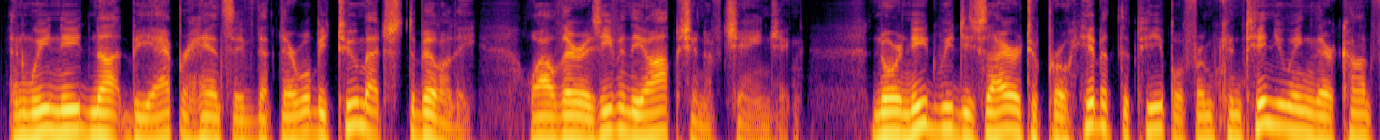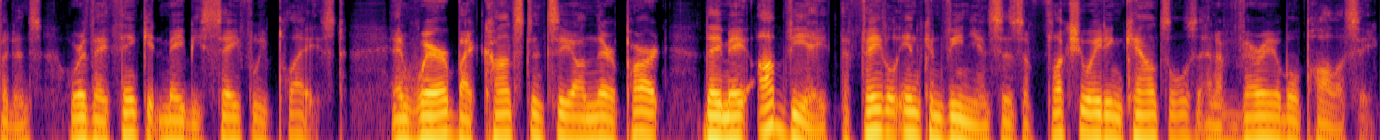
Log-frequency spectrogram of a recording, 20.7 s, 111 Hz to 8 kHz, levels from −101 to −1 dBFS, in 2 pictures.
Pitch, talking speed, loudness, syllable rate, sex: 115 Hz, 175 wpm, -18 LUFS, 5.7 syllables/s, male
